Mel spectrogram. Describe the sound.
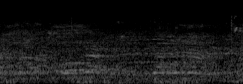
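A basketball is dribbled during a girls' game, with faint bounces set against steady crowd noise and a voice talking over the court sounds.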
